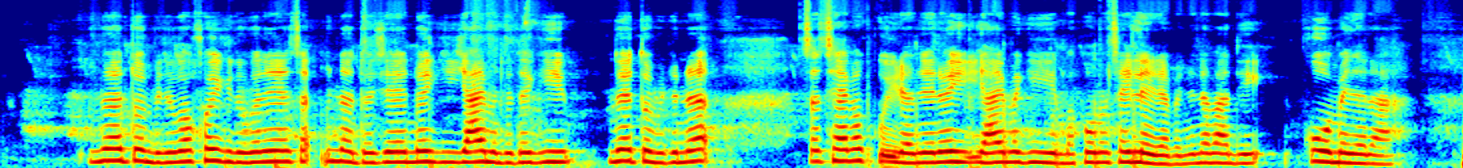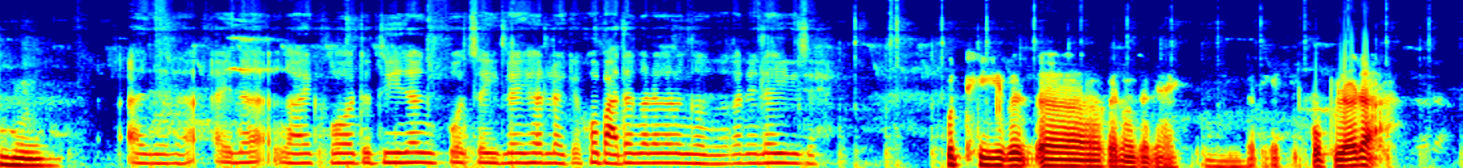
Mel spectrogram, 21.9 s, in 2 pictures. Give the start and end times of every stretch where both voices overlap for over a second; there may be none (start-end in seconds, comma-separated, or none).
none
